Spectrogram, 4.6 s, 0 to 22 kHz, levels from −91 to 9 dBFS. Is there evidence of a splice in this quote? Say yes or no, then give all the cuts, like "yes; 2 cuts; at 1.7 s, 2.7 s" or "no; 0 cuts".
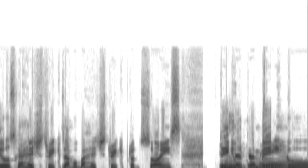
yes; 2 cuts; at 0.9 s, 3.5 s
